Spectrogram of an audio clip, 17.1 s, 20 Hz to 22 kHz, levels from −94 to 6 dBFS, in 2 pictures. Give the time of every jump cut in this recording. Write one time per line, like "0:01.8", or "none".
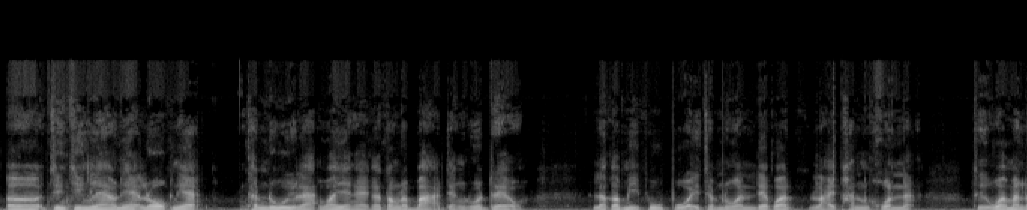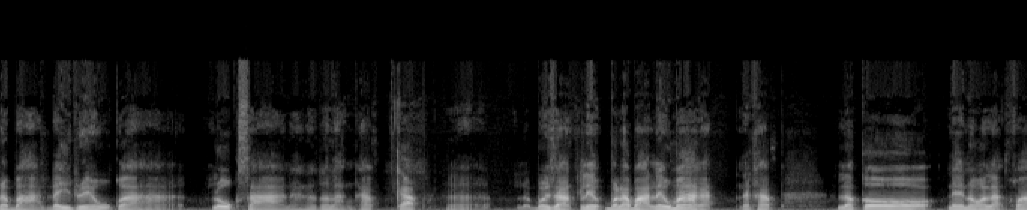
0:02.6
